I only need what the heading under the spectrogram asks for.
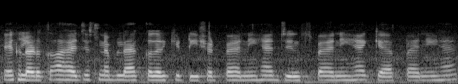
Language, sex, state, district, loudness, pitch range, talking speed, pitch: Hindi, female, Haryana, Jhajjar, -19 LUFS, 195-210 Hz, 195 wpm, 195 Hz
